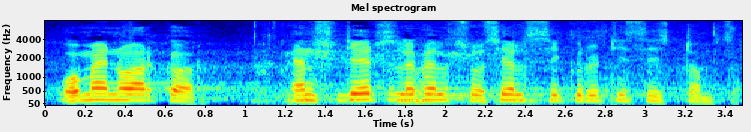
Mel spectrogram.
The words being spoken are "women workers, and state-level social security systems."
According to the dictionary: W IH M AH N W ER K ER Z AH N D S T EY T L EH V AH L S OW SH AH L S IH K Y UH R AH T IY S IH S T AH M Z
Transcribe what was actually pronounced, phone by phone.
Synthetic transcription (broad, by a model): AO M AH N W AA K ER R AH N D S T EY T L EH B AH L S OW S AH L S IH K Y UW R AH T IY S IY S T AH M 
